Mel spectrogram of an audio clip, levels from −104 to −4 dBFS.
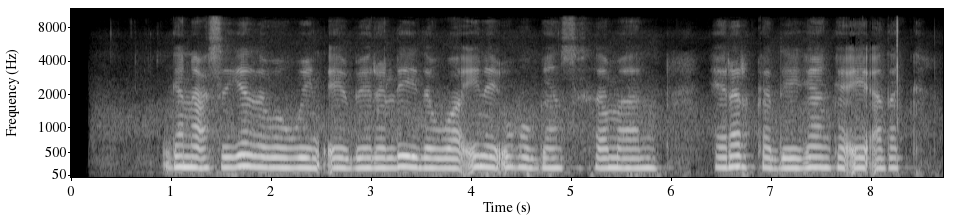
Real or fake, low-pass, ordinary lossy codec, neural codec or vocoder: real; 9.9 kHz; AAC, 64 kbps; none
